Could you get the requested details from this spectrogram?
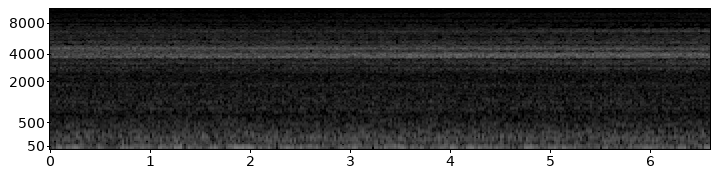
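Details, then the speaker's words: iOptron GEM28 mount slewing declination at speed 9 after the motor was pushed out to re-tension the belt: steady, even motor drone with a faint constant high whine and no knocks or clunks; normal slewing, clunking fixed. "so as you can see just that minor adjustment to the belt took care of that knocking noise"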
